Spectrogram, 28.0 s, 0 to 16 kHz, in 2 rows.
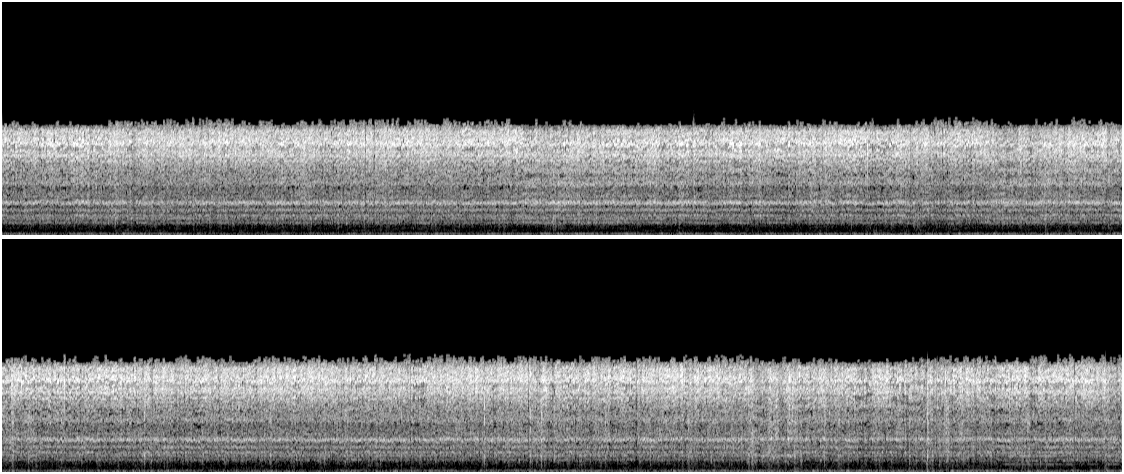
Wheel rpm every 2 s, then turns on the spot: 120, 120, 120, 110, 110, 110, 110, 110, 120, 120, 110, 110, 110, 120.
none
